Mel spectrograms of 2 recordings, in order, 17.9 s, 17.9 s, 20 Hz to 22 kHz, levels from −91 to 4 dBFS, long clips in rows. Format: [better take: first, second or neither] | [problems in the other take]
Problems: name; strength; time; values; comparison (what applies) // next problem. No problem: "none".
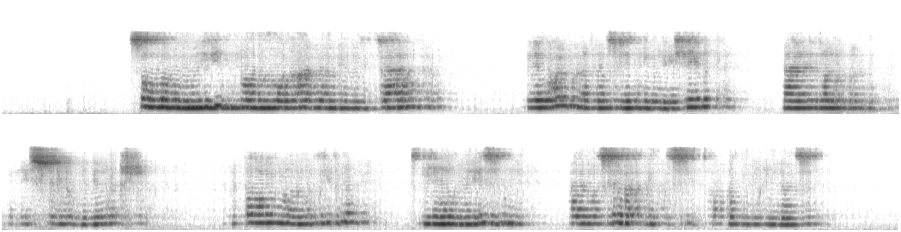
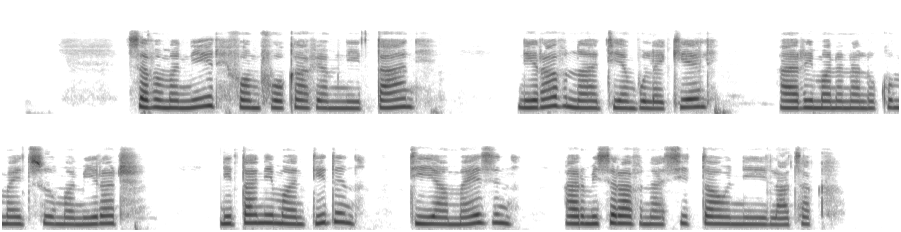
second | noise reduction (neural mask model DeepFilterNet 3)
